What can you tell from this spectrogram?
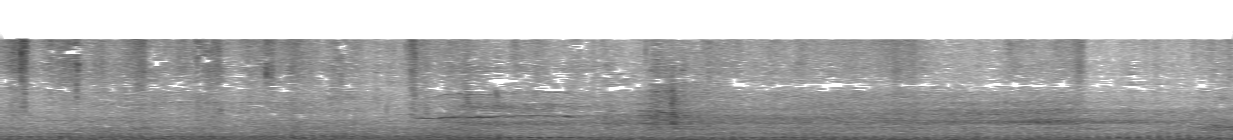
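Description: Helicopter overhead, a steady low rotor rumble that does not let up.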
